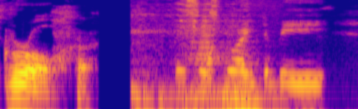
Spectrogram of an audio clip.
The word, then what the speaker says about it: Grewell: spell how you say how you pronounce your name guell gr gr we we're not fancy enough for that extra syllable we're just GRL this is going to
